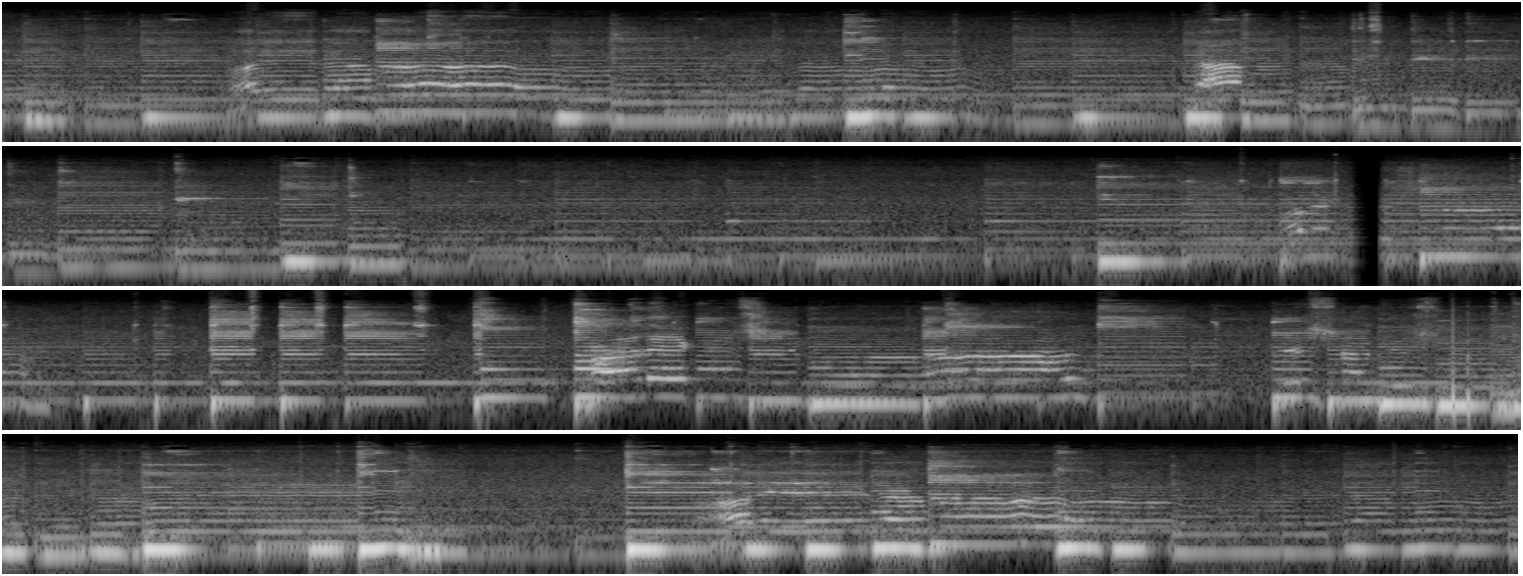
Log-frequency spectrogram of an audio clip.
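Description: Acoustic guitar played solo, picked notes over a steady bass line, growing softer through the middle and fuller and louder again in the last third.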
